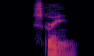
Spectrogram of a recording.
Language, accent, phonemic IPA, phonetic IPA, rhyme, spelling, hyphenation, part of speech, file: English, Australia, /ˈskɹiːn/, [ˈskɹ̈ʷɪi̯n], -iːn, screen, screen, noun / verb, En-au-screen.ogg
- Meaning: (noun) A physical barrier that shelters or hides.: A physical divider intended to block an area from view, or provide shelter from something dangerous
